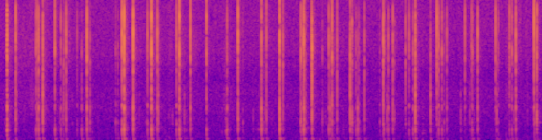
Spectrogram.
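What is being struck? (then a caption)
Plastic makeup palette case. Long nails tap and scratch quickly but gently on the ridged, smoky plastic back of a plastic makeup palette case. Dozens of short, bright clicks come in uneven bursts, with faint scratching between them. The sound is quiet, with little low end and almost no ring.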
